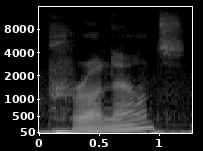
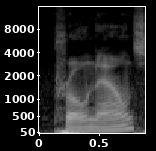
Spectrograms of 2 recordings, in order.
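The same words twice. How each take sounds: First: "pronounce?" asked with a rising tune; "pronounce" said as a questioning variant; alternate pronunciation. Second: "pronounce" said with an OH vowel; pronunciation demo. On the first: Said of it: "and not". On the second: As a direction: pronounce with a long OU, "pro-NOUNCE". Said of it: "It's actually". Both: Shown as a demonstration.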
